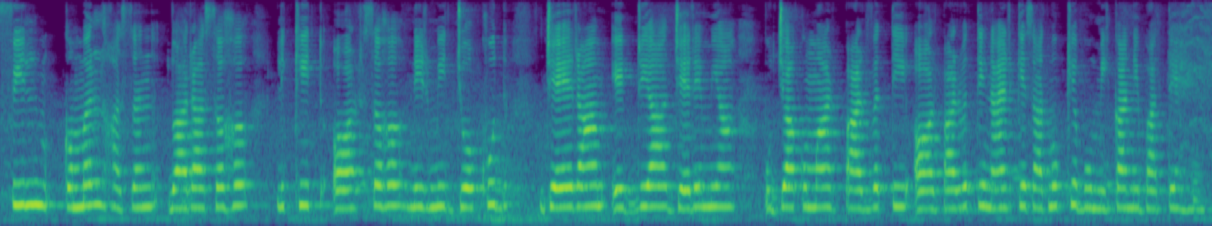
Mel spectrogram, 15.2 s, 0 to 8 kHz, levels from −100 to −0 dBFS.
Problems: none marked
